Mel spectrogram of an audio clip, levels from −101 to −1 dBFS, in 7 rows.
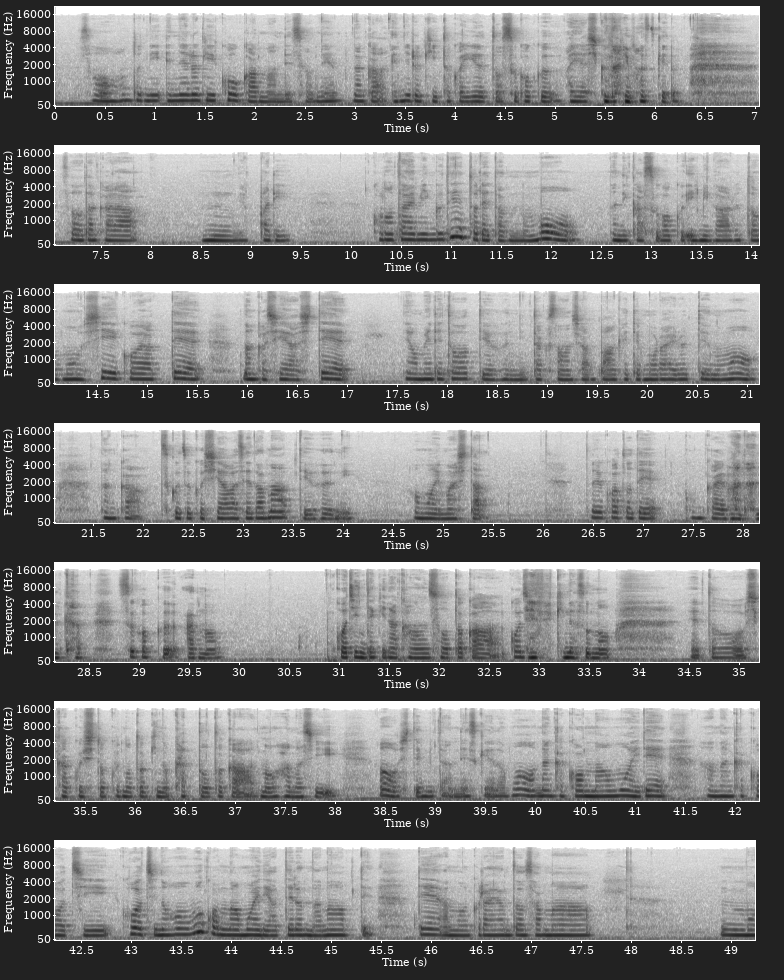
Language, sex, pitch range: Japanese, female, 185-215 Hz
